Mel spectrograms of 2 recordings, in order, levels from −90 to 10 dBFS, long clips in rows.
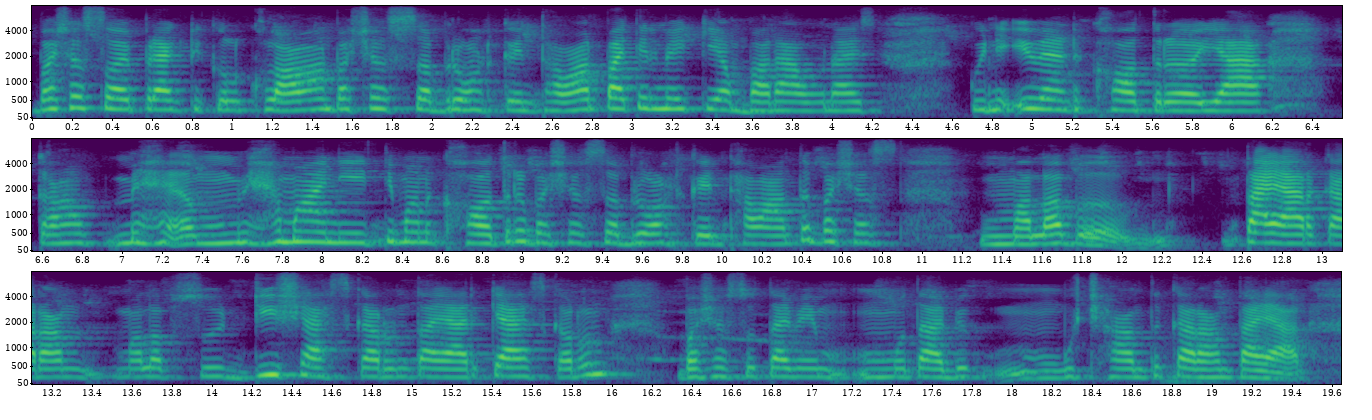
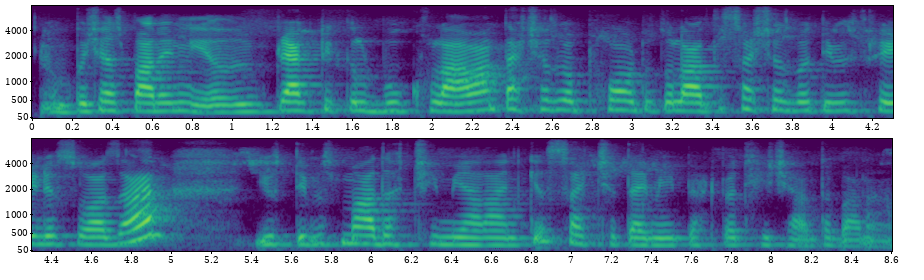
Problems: none marked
